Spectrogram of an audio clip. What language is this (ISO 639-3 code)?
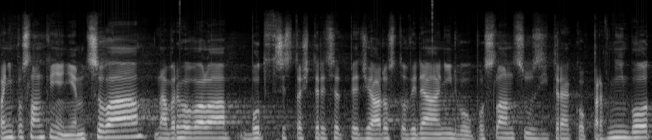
ces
